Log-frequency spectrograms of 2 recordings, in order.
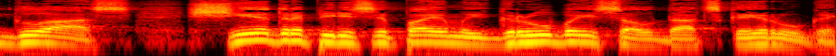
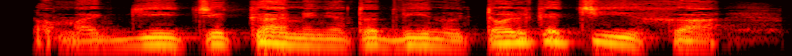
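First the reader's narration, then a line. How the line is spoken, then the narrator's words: Whisper. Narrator (Russian): прошептал пастух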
